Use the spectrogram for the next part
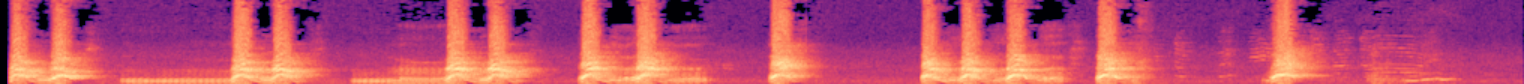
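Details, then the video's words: Pet dog named Buddy barking at his own reflection in a mirror: sharp, loud barks in pairs and singles, interleaved with drawn-out whining growls between bursts. "My dog buddy barking at himself in the mirror!"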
